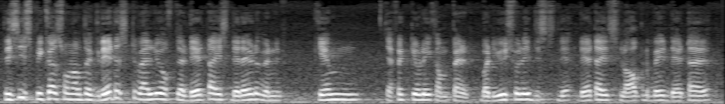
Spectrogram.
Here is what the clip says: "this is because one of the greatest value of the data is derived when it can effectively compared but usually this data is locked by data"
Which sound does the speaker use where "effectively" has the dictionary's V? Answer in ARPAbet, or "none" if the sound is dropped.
V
